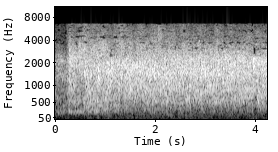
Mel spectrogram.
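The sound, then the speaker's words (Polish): An audience bursts into applause, a dense, steady wash of many hands clapping that starts abruptly and holds at an even, loud level for several seconds with no talking. “Brawo na odkupiciela.”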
